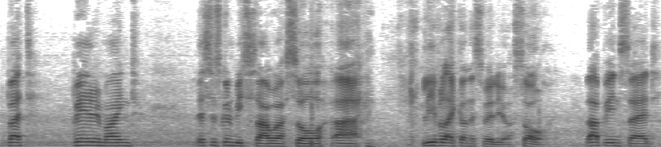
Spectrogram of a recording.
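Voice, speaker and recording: A man's voice: fairly high pitch, a little slow, a bit bright, slight background noise. A man hosting a challenge video, talking casually to his viewers. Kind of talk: casual vlog talk to viewers. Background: music.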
